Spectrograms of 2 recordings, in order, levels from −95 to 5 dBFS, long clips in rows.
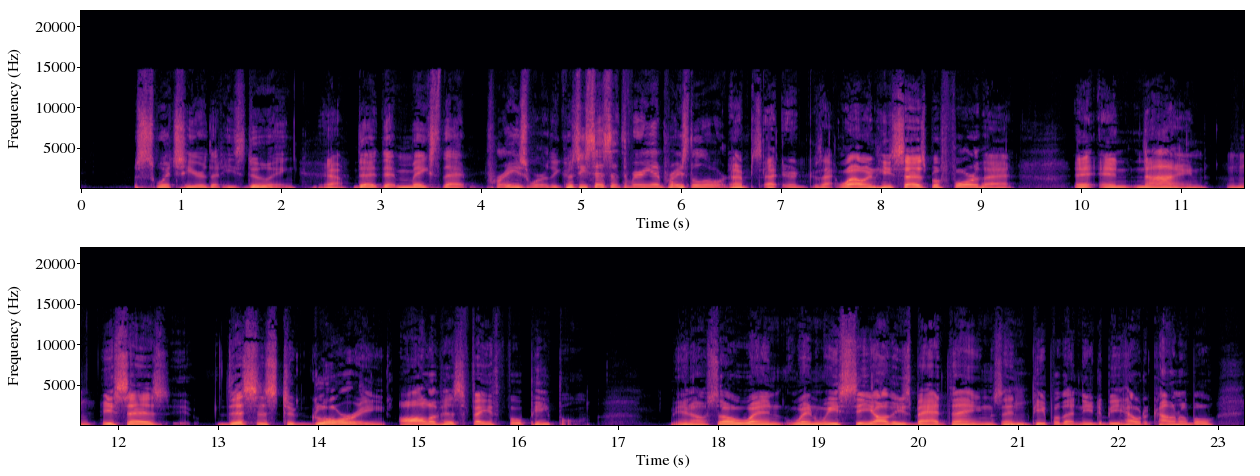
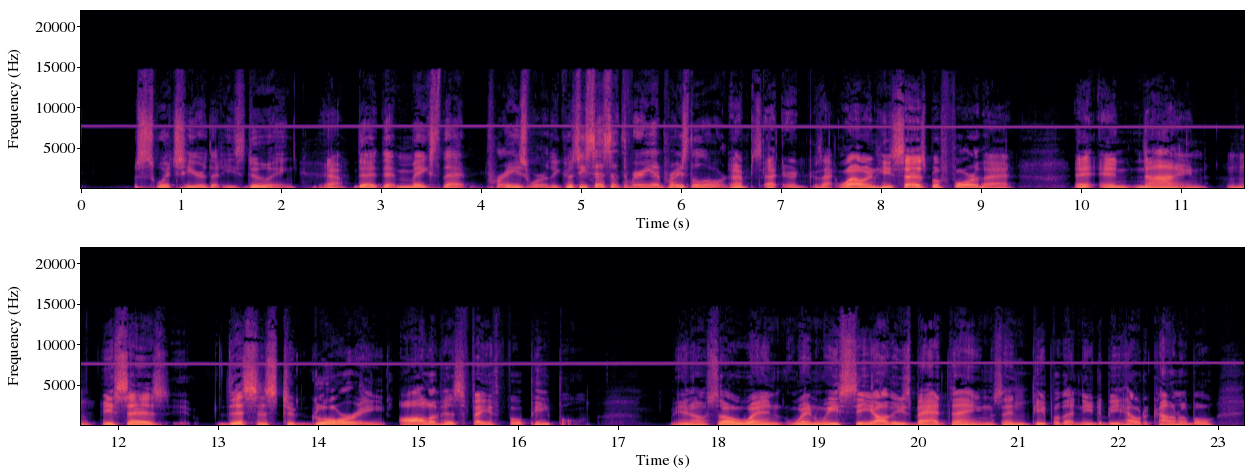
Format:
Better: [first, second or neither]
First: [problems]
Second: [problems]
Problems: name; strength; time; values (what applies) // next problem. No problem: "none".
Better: first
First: none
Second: high-pitched whine; faint; throughout; 7.5 kHz, 25 dB below the speech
